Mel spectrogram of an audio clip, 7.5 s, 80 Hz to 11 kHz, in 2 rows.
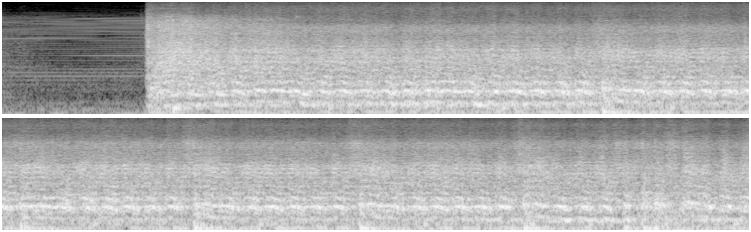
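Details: M1009 CUCV military Chevy K5 Blazer diesel, unstarted for over two decades, cranking without ether after work on the high-idle solenoid and timing advance: the starter turns it steadily for seconds and it chugs but never catches.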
